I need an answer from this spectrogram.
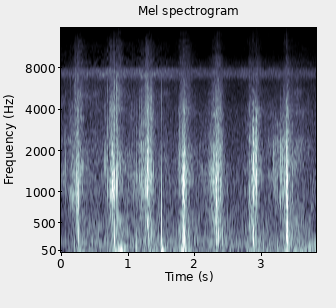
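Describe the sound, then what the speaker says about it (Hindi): Footsteps of noisy sandals on a slippery, rocky path near Jaysagar Dam in Jawhar: seven steady crunching steps at an even walking pace, fairly close, with no talking. "ये जो सैंडल है ना वो बहुत शोर कर रहा है।"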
